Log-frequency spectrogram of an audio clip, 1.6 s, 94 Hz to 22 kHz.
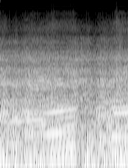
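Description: Moto Guzzi V100 touring motorcycle riding through Naples traffic, its engine a loud, steady close-up drone with shifting harmonic tones as the revs rise and fall, with no talk over it.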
